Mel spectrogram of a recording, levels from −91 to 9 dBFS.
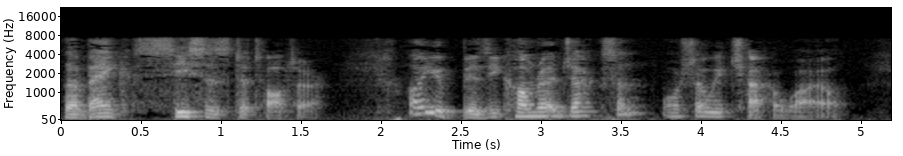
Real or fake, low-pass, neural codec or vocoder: real; 7.2 kHz; none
